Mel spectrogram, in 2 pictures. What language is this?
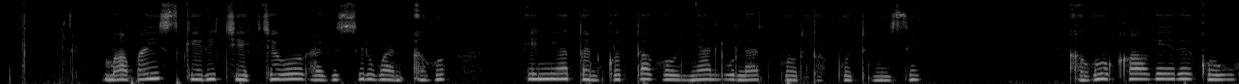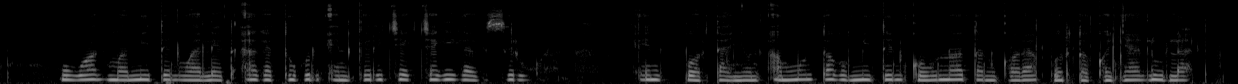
Kalenjin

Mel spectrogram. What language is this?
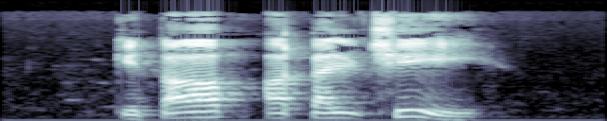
Domaaki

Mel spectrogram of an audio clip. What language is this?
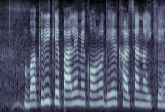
Bhojpuri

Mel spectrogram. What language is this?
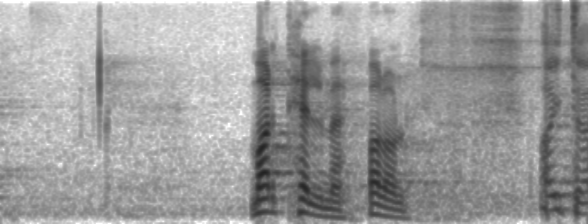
Estonian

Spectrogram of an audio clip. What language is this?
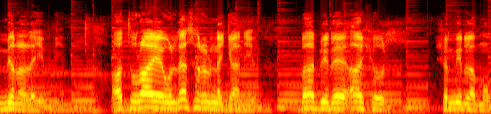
Arabic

